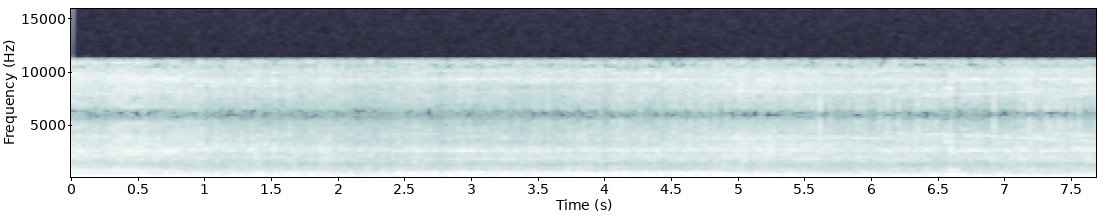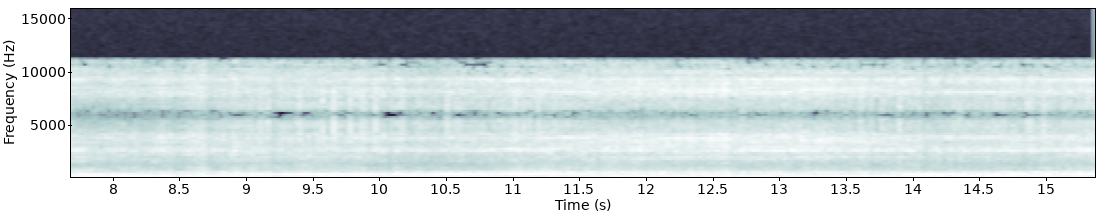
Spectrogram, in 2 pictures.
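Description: Wind roars past loudly.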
